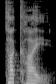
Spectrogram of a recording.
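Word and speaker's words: 高い: up of boxes and we pronounce it as Takei a good way to remember Takei for high or tall is too high it's too high Takei for example we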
